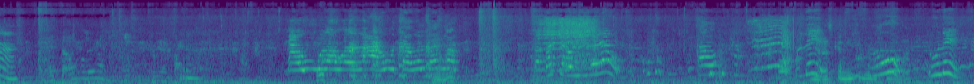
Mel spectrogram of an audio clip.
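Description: Goats bleat repeatedly at a cafe petting area in Sattahip, the quavering calls close and loud in bursts, mixed with excited children's voices and chatter around them.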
